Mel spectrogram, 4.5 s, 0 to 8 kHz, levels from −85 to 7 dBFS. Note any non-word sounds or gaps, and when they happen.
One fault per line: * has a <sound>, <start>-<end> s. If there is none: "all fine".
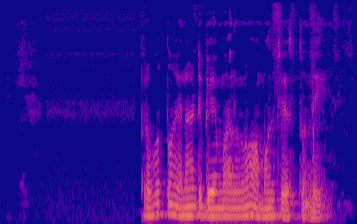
all fine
